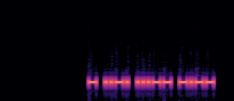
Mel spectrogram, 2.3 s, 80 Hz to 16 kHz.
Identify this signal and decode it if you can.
Morse code, heard as a keyed tone, about 43 wpm, 700 Hz. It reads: TF3Y
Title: DXCC-100 Call Signs - 4 Characters - 45wpm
